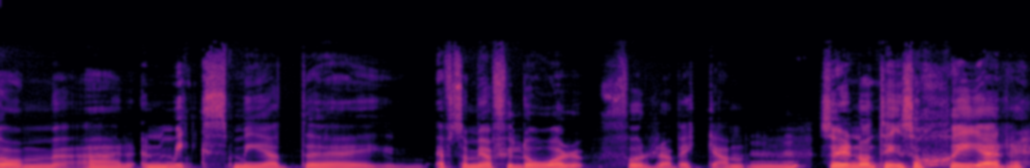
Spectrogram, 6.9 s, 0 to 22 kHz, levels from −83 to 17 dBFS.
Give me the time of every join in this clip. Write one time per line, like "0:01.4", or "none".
0:02.8
0:05.4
